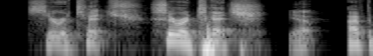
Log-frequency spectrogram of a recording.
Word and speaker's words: Sirotich: Sirotich. Sirotich. Sirotich. Yep. I have to pronounce that.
